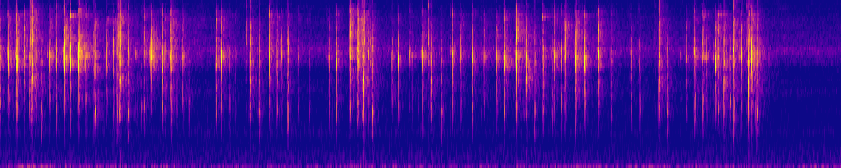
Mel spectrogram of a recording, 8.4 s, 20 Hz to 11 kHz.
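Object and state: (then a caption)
Plastic mechanical keyboard. A $250 custom 60% mechanical keyboard with Gateron Milky Yellow switches and red and white plastic keycaps, resting on an anime desk mat, is typed on with the bare fingertips of both hands. A steady run of quick, bright clacking keystrokes, each short with no ring, continues over a low, quiet background.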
